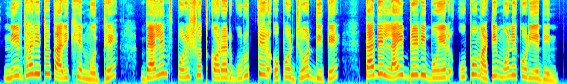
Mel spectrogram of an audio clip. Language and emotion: Bengali, neutral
